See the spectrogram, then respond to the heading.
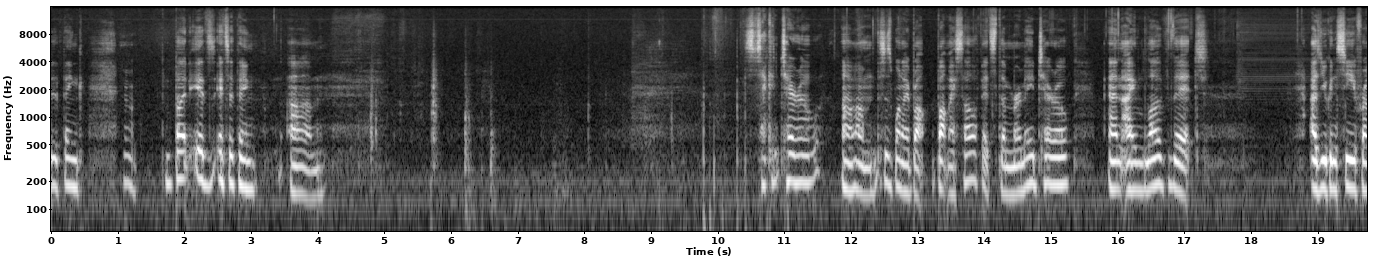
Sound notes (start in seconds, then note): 6.8 setting tarot box down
